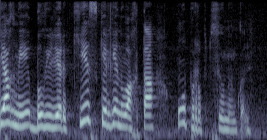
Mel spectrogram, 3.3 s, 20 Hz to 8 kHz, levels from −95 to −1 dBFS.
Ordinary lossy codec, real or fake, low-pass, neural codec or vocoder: none; real; none; none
